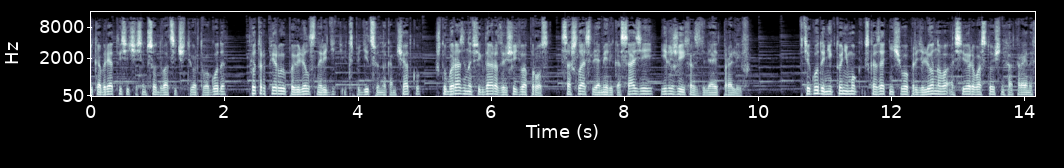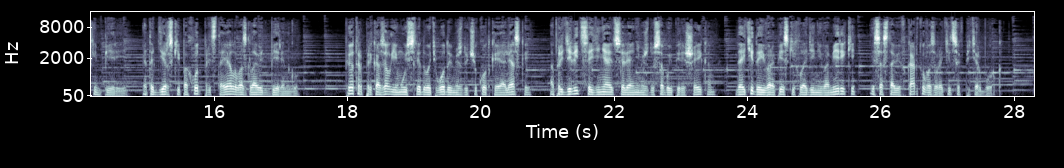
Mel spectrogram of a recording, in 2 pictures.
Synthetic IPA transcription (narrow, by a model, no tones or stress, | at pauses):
dʲɪkɐbɾʲat̪ɨsʲɪt͡ɕɪsʲɪmso̞t̪̚d̪vat̪sɨtʲt͡ɕɪ̥t̪vʲo̞rt̪əvəɡo̞d̪ə | pʲo̞t̪r̩pʲe̞rvɨjpəvʲɪlʲelˠsnəɾʲɪdʲitʲɪkspʲɪdʲit̪sɨjʊnəkɐmt͡ɕat̪kʊ | ʂt̪o̞bɨɾazɨnəfsʲɪɡd̪aɾəzɾʲɪʂɨtʲvɐpɾo̞sːɐʂlˠasʲlʲɪɐmʲeɾʲɪkəsazʲɪɪilʲɪʐɨixrəzʲdʲɪlʲæjɪt̪̚pɾɐlʲif | ftʲe̞ɡo̞d̪ɨnʲɪk̚t̪onʲɪmo̞kskɐzatʲnʲɪt͡ɕɪvo̞ɐpɾʲɪdʲɪlʲo̞nːəvəʔɐsʲevʲɪɾəvɐst̪o̞t͡ɕnɨxɐkɾajnɨxɪmʲpʲeɾʲɪː | ɛt̪ət̪̚dʲe̞rskʲɪjpɐxo̞t̪̚pɾʲɪt̪st̪ɐjalˠvɐzɡlˠavʲɪt̚ʲbʲeɾʲɪnɡʊ | pʲo̞t̪r̩pɾʲɪkɐzɑlˠjɪmuɪsʲːlʲed̪əvətʲvo̞d̪ʊmʲe̞ʐd̪ʊt͡ɕɪko̞t̪kəjɪɐlʲaskəj | ɐpɾʲɪdʲɪlʲitʲsəjɪdʲɪnʲæjʊt̪sːəlʲɪɐnʲimʲeʐd̪ʊsɐbo̞jpʲɪɾʲɪʂejkəm | d̪ɐjtʲid̪əjɪvɾɐpʲejskʲɪxvlˠɐdʲinʲɪjvɐmʲeɾʲɪkʲɪisɐst̪avʲɪfkart̪ʊvəzvɾɐtʲit̪sːəfpʲɪ̥tʲɪrbṵrk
